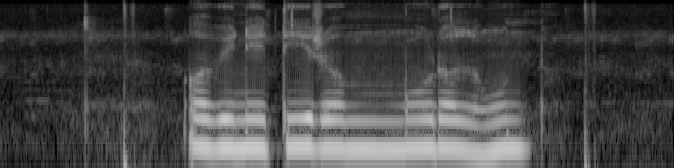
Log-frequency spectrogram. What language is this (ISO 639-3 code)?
nep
